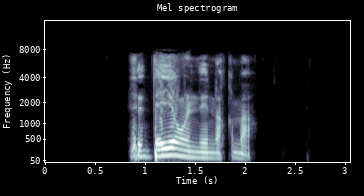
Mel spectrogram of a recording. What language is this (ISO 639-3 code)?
kab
